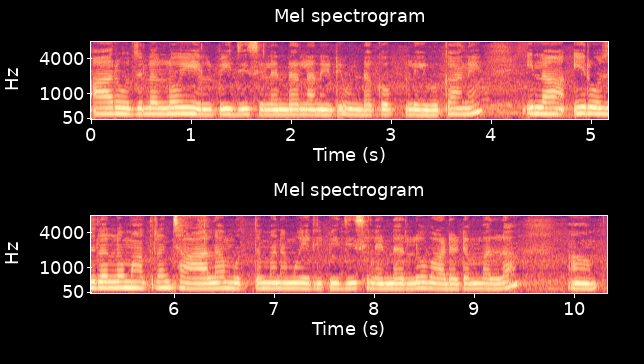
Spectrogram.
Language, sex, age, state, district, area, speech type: Telugu, female, 18-30, Telangana, Nalgonda, urban, spontaneous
